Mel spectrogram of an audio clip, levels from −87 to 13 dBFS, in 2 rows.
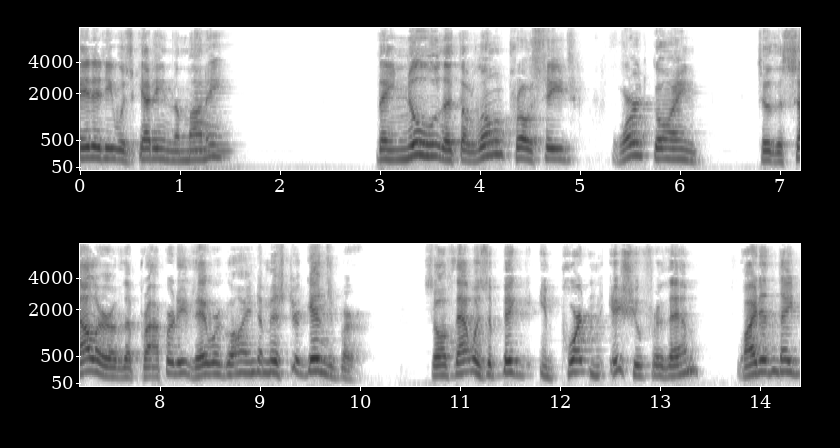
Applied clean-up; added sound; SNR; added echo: neural mask model DeepFilterNet 3.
